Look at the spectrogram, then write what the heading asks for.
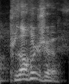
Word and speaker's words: Plongeur: Oh, plongeur. I thought they were saying bonjour. Bonjour. Bonjour, monsieur. Bonjour. How's it pronounced?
